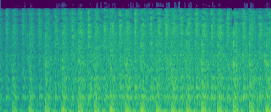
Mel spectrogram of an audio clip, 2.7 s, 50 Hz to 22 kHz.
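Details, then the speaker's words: 41-year-old imported Honda XL125S single-cylinder, 5,307 miles, previously unrun, ticking over after first-kick start on choke; even steady thump about ten beats a second, no misses or knocks, sounding spot on. "But yeah, that is sounding spot on."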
